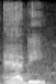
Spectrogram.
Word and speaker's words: Ife Addy: one here to Ife Addy, or AD. I believe that's how I finally looked up how that's pronounced, and it's AD. Kind of like you're just saying AD, but either way, he's had a great season for us.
